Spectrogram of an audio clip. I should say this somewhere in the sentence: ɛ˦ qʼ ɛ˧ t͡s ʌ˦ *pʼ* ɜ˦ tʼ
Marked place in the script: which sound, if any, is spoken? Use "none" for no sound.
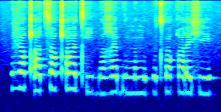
qʼ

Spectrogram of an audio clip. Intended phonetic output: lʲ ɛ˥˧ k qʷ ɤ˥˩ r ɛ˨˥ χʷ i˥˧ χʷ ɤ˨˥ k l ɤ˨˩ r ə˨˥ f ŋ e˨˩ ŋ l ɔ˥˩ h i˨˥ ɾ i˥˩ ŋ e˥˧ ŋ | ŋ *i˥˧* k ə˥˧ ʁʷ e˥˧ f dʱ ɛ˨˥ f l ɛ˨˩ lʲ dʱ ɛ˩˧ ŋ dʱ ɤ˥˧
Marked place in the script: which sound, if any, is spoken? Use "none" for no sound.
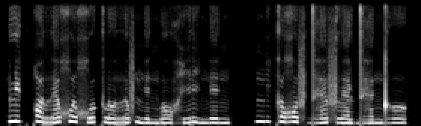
i˥˧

